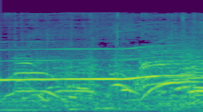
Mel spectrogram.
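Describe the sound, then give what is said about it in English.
Wedding guests at a group ceremony in a Tijuana shelter shout and cheer for newly married couples to kiss. It is a loud, continuous burst of many excited voices with high calls. “The audience calls out for kisses.”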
